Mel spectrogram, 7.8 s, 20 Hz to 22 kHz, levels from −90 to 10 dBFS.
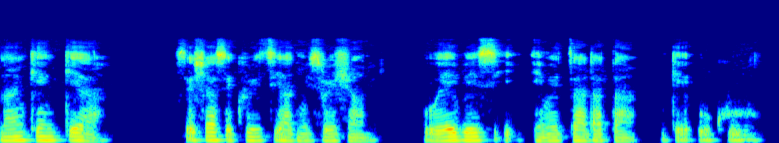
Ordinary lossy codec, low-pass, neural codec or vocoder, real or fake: Opus, 64 kbps; 7.2 kHz; none; real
